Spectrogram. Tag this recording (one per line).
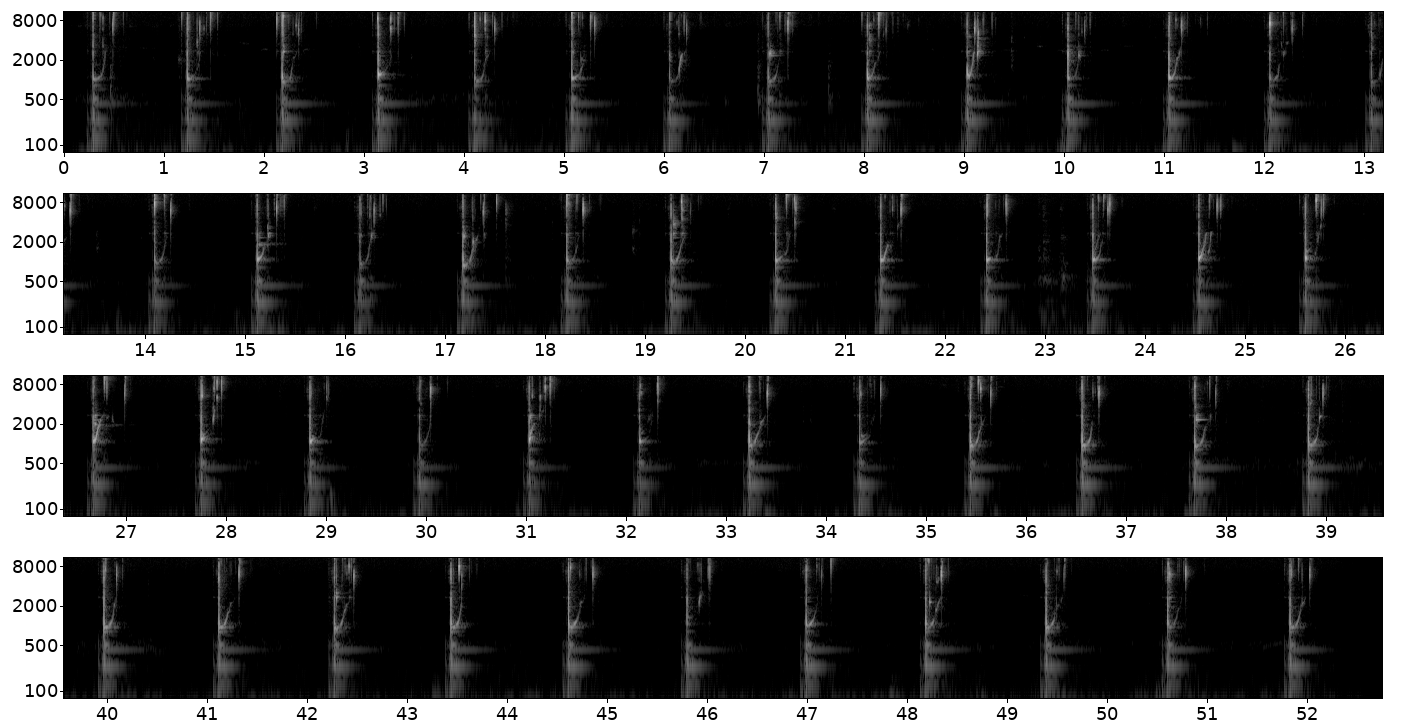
water
tap
drip
sink
liquid
dripping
